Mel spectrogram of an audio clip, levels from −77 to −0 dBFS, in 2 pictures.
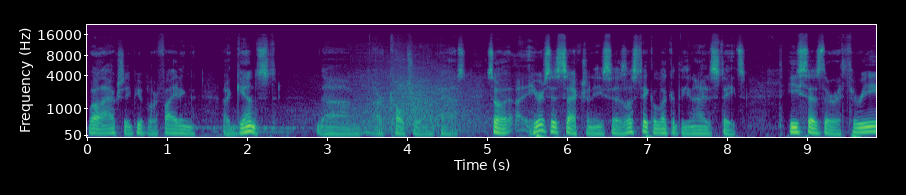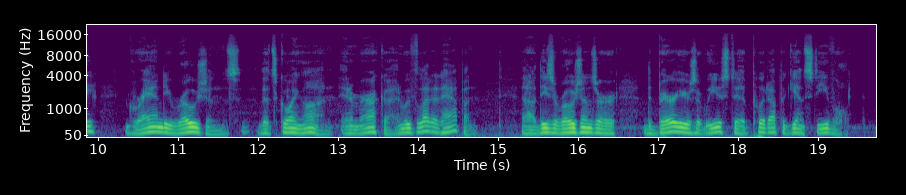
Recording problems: traffic noise; noticeable; throughout; 20 dB below the speech

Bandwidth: 16.5 kHz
